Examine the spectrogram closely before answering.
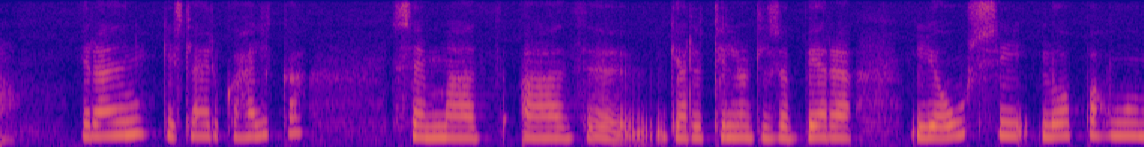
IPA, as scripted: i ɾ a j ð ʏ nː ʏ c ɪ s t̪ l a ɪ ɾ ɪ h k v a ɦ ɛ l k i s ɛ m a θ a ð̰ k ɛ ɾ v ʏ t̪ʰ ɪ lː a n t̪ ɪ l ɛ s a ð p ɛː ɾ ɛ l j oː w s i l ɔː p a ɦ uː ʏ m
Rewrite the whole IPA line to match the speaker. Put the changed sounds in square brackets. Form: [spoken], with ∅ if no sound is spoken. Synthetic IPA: i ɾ a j ð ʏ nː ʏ c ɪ s t̪ l a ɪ ɾ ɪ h k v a ɦ ɛ l k [a] s ɛ m a [ð] a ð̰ [c] ɛ ɾ [ð] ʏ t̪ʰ ɪ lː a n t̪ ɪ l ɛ s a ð p ɛː ɾ [a] l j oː w s i l ɔː p a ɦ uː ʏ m

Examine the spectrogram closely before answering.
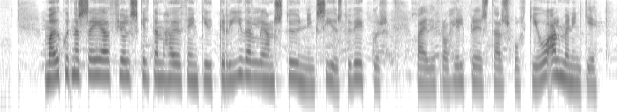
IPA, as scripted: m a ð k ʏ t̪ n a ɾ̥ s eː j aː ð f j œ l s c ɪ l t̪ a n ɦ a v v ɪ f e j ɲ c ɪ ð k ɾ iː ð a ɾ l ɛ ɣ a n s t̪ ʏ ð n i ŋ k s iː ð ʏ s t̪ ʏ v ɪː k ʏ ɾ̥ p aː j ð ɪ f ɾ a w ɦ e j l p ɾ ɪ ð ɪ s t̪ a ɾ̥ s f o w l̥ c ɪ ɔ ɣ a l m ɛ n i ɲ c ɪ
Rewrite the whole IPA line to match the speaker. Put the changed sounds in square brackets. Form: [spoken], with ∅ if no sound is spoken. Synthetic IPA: m a ð k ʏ t̪ n a ɾ̥ s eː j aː ð f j œ l s c ɪ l t̪ a n ɦ a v [ð] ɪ f e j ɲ c ɪ ð k ɾ iː ð a ɾ l ɛ ɣ a n s t̪ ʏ ð n i ŋ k s iː ð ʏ s t̪ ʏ v ɪː k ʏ ɾ̥ p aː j ð ɪ f ɾ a w ɦ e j l p ɾ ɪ ð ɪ s t̪ a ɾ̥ s f o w l̥ c ɪ ɔ ɣ a l m ɛ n i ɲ c ɪ

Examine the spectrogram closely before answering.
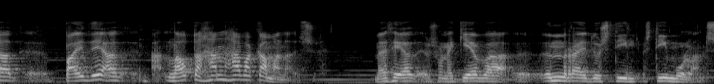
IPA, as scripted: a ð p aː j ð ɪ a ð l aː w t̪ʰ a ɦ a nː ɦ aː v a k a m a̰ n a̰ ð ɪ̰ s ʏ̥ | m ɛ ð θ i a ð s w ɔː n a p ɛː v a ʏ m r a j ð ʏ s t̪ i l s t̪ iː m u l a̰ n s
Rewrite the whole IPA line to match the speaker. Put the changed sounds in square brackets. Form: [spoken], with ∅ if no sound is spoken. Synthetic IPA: a ð p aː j ð ɪ a ð l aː w [t̪] a ɦ a nː ɦ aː v a k a m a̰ n a̰ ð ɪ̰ s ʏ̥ | m ɛ ð θ i a ð s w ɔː n a [c] ɛː v a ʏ m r a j ð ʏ s t̪ i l s t̪ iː m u l a̰ n s

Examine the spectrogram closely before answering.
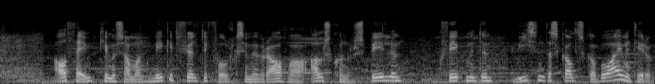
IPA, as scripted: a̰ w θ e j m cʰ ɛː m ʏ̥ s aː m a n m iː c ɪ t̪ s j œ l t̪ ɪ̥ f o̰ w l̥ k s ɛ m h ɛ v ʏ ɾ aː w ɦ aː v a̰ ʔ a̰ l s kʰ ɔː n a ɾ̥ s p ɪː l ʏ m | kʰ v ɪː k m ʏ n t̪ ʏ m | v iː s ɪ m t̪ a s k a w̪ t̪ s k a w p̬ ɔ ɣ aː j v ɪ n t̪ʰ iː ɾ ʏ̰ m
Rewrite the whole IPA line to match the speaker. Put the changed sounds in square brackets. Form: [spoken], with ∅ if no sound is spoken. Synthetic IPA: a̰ w θ e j m cʰ ɛː m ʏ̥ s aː m a n m [ɪː] c ɪ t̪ [f] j œ l t̪ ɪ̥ f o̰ w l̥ k s ɛ m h ɛ v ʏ ɾ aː w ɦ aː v a̰ ʔ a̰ l s kʰ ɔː n a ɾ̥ s p ɪː l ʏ m | kʰ v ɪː k m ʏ n t̪ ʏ m | v iː s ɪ [n] t̪ a s k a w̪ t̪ s k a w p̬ ɔ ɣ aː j v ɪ n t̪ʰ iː ɾ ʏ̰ m

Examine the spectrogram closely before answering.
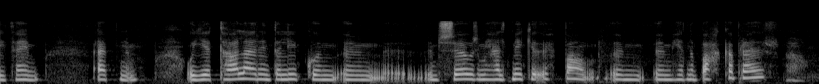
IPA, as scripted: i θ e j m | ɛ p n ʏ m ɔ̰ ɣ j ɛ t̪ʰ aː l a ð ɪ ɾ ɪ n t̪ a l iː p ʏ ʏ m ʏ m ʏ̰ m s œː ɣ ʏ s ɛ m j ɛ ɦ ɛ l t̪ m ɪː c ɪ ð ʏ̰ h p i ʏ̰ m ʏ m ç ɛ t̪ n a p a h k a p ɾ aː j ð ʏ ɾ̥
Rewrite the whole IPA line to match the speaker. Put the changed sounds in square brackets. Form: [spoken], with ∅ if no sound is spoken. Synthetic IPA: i θ e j m | ɛ p n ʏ m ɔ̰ ɣ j ɛ t̪ʰ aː l a ð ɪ ɾ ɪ n t̪ a l iː [k] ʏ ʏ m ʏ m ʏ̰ m s œː ɣ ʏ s ɛ m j ɛ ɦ ɛ l t̪ m ɪː c ɪ ð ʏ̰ h p [a] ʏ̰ m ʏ m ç ɛ t̪ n a p a h k a p ɾ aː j ð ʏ ɾ̥

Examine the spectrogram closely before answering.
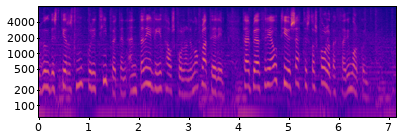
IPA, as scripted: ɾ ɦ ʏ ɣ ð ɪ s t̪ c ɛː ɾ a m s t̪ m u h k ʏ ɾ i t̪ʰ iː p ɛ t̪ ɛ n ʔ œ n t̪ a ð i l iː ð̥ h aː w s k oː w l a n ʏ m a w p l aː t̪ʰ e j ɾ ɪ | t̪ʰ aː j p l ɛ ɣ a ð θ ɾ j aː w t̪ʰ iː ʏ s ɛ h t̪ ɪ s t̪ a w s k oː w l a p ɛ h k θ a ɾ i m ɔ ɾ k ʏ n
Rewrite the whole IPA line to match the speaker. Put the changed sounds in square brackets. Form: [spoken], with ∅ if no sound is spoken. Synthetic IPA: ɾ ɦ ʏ ɣ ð ɪ s t̪ c ɛː ɾ a [∅] s t̪ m u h k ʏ ɾ i t̪ʰ iː p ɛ t̪ ɛ n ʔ [ɛ] n t̪ a ð i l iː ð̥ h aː w s k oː w l a n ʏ m a w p l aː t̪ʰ e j ɾ ɪ | t̪ʰ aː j p l ɛ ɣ a ð θ ɾ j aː w t̪ʰ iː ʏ s ɛ h t̪ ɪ s t̪ a w s k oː w l a p ɛ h k θ a ɾ i m ɔ ɾ k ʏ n

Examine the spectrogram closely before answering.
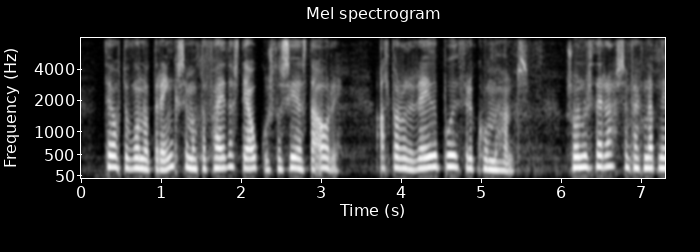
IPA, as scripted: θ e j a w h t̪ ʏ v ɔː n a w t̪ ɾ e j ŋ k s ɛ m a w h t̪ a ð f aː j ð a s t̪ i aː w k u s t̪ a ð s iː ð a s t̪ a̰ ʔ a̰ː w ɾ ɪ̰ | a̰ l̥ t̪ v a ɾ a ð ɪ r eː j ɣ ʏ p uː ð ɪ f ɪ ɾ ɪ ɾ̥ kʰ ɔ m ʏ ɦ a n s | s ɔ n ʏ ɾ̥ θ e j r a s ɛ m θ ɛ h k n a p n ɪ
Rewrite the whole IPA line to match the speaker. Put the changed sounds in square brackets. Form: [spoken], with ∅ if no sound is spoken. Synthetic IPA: θ e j a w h t̪ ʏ v ɔː n a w t̪ ɾ e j ŋ k s ɛ m a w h t̪ a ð f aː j ð a s t̪ i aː w k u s t̪ a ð s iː ð a s t̪ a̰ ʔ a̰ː w ɾ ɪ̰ | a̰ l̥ t̪ v a ɾ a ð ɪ r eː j [ð] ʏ p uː ð ɪ f ɪ ɾ ɪ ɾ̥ kʰ [ɔː] m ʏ ɦ a n s | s ɔ n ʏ ɾ̥ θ e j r a s ɛ m [f] ɛ h k n a p n ɪ

